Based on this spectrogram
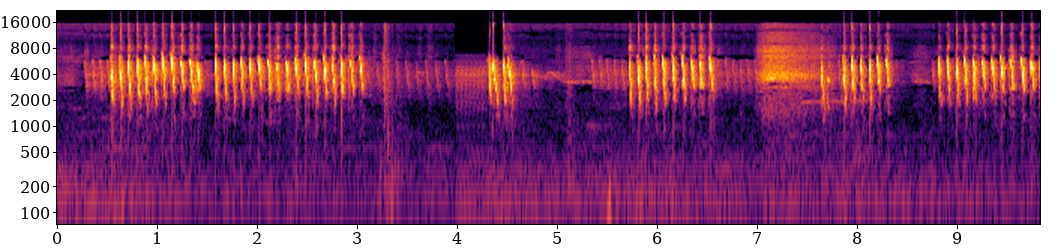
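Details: Bar-winged prinia delivering close, tightly packed ngebren singing meant for tutoring white-rumped shamas. Repeated short bursts of quick, ticking high notes are broken by brief gaps, with one harsher, noisier phrase near the end.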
